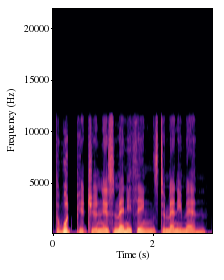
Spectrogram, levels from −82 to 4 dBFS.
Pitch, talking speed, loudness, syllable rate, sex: 185 Hz, 150 wpm, -18 LUFS, 4.0 syllables/s, female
